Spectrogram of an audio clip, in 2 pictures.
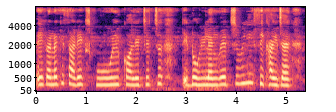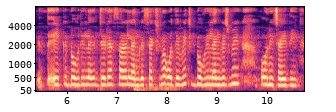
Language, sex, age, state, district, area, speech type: Dogri, female, 18-30, Jammu and Kashmir, Reasi, urban, spontaneous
